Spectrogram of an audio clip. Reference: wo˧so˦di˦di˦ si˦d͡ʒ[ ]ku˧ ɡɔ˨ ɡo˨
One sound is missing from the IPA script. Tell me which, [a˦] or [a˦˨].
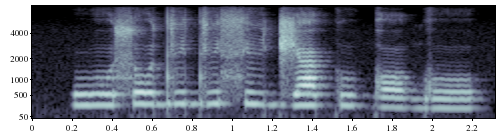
a˦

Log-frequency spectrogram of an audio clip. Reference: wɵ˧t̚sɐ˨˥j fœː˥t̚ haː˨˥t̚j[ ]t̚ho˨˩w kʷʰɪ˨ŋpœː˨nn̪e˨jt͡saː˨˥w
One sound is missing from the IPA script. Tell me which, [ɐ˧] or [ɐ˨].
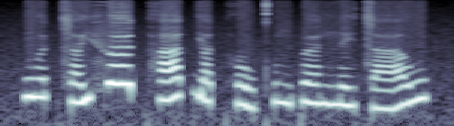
ɐ˨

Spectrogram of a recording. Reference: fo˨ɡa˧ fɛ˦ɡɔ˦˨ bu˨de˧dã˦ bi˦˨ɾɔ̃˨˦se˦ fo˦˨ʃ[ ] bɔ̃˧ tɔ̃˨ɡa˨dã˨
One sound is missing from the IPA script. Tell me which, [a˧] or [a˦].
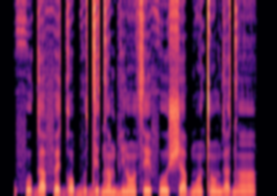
a˧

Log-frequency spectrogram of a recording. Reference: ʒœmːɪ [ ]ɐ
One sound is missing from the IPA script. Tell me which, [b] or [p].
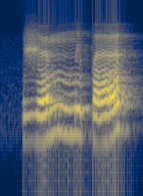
p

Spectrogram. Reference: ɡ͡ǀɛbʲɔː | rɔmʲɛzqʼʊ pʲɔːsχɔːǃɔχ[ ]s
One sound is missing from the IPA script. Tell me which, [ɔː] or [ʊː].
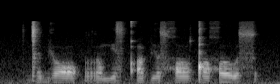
ʊː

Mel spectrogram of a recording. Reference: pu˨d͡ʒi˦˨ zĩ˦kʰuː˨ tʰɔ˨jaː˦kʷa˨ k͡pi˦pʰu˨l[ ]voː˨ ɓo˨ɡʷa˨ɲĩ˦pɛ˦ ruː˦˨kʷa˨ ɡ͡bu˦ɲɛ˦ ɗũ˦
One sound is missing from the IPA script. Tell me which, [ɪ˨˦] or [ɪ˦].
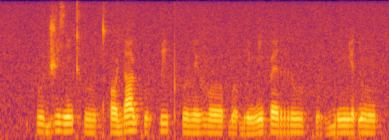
ɪ˨˦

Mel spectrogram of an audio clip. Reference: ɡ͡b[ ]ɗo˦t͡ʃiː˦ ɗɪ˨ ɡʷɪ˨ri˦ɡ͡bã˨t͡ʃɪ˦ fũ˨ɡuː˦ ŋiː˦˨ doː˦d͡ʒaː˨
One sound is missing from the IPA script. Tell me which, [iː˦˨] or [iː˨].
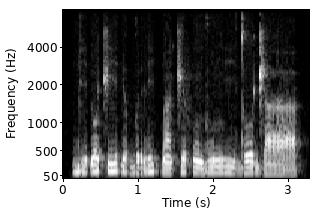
iː˨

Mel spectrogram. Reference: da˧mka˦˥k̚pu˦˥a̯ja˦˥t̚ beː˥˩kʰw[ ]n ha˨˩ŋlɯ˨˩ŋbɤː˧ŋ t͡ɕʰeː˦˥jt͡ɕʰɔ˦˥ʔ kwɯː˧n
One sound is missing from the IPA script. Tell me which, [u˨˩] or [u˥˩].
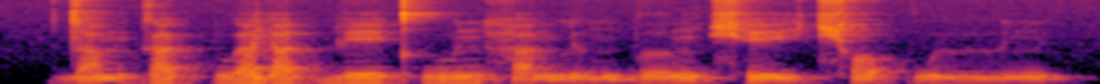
u˥˩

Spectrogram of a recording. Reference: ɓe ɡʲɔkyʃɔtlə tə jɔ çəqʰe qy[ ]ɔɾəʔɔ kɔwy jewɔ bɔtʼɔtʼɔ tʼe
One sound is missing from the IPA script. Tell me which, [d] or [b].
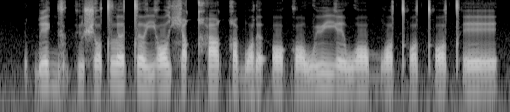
b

